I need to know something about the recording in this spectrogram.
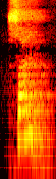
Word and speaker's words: psi: This P is silent. It is psi.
